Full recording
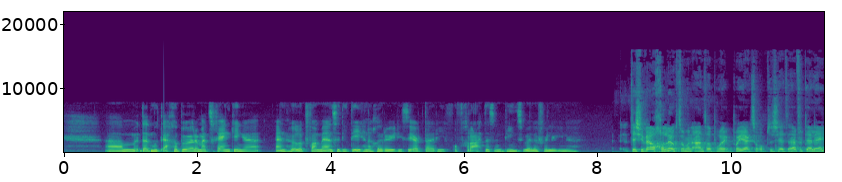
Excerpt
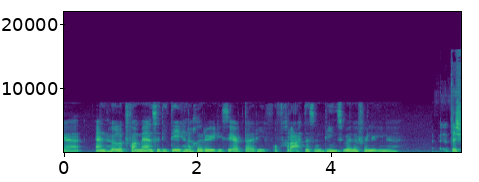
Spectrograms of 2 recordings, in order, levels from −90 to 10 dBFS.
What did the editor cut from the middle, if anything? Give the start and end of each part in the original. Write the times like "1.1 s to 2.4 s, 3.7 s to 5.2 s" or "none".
none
